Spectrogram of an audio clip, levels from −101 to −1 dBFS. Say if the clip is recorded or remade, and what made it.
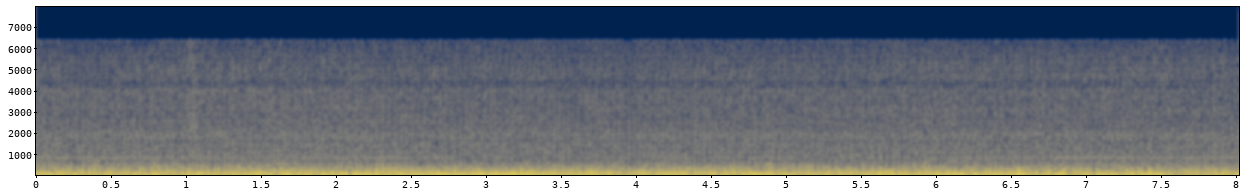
remade, vocoder, WaveNeXt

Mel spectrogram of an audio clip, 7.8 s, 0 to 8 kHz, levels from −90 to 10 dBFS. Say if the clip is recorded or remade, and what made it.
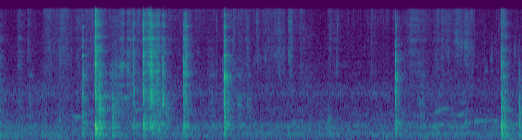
recorded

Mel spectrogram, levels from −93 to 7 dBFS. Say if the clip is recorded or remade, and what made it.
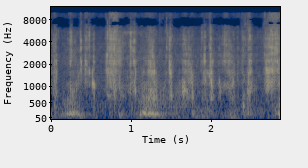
remade, vocoder, Vocos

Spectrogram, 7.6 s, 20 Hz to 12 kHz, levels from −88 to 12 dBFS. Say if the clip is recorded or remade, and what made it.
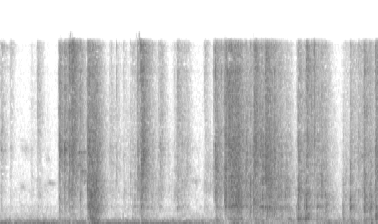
recorded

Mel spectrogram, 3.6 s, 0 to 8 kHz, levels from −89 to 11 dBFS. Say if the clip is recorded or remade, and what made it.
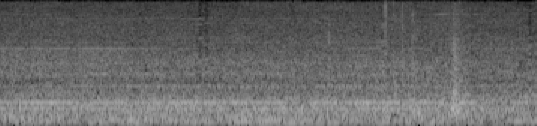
recorded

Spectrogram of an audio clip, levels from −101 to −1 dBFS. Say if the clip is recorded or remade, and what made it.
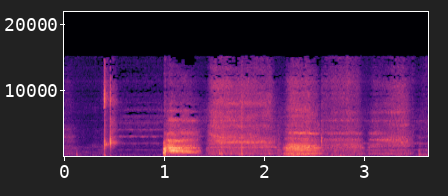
remade, autoencoder, DAC-VAE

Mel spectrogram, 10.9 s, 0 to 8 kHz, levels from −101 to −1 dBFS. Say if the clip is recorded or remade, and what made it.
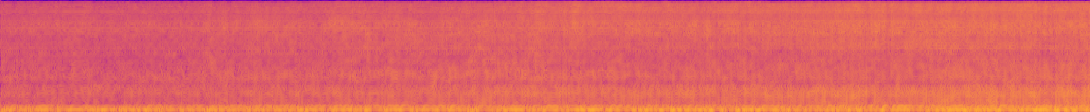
remade, vocoder, Vocos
